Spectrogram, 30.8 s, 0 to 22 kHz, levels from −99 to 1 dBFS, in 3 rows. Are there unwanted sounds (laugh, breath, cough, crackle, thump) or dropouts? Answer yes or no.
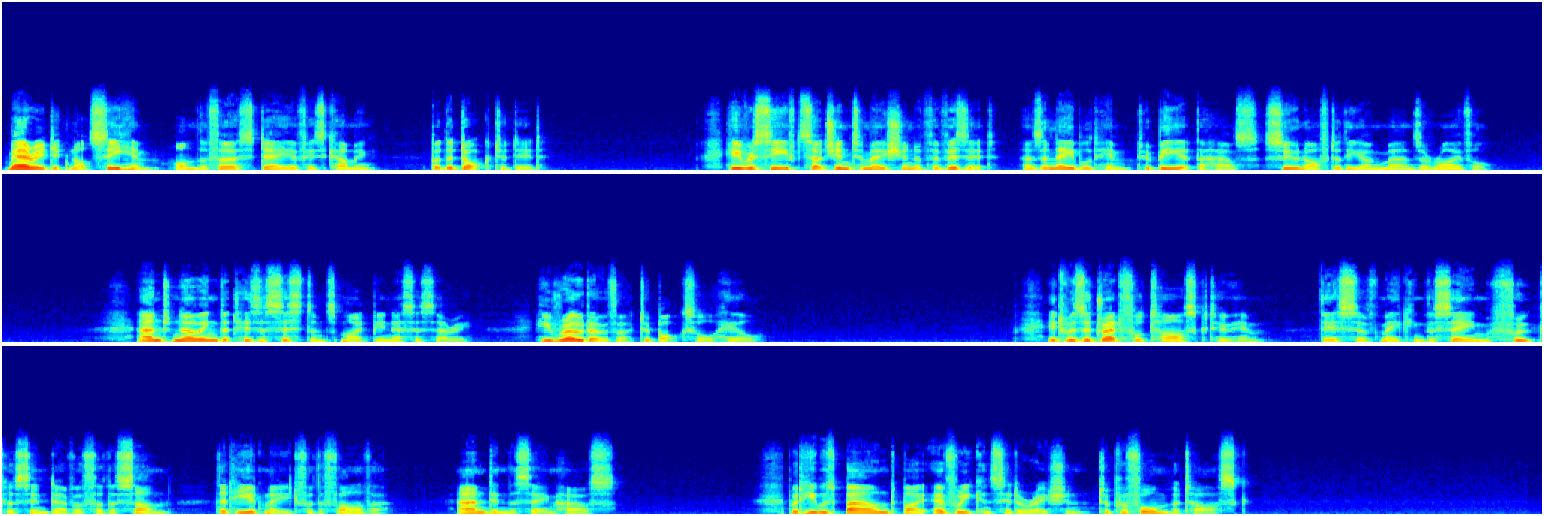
no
